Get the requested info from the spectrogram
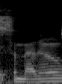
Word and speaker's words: Semedo: Semedo? I think I got that one right. – Semedo.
